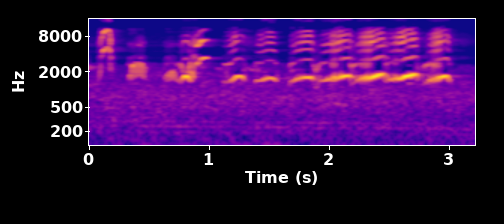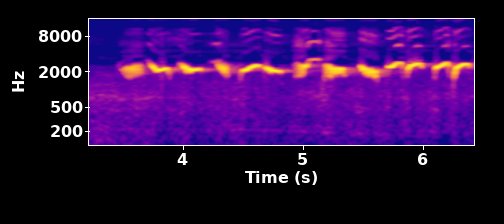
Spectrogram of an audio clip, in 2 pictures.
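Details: Mimicking superb lyrebird at Adelaide Zoo, Australia: a quick series of sharp, looping whistled phrases, a short pause, then loud ringing whistles repeated at an even, rapid pace.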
